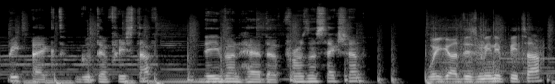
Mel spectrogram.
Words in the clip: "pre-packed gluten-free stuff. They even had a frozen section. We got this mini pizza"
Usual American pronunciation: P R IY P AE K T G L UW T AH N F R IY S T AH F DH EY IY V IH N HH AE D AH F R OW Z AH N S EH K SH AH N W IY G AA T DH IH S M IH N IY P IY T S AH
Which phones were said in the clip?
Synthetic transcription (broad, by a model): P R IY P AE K T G UW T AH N F R IY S T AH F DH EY IY V IH N HH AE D AH P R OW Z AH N S EH K SH AH N W IY G AA T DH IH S M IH N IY P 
